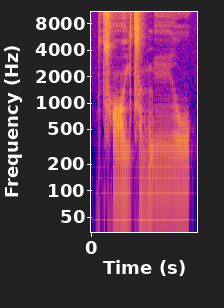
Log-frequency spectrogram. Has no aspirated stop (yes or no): no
